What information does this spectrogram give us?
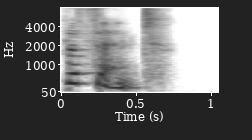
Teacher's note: As a verb, stress falls on the second syllable.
